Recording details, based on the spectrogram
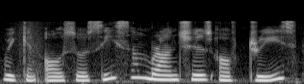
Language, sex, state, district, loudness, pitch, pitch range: English, female, Assam, Kamrup Metropolitan, -14 LUFS, 210 Hz, 185-230 Hz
